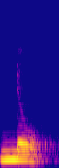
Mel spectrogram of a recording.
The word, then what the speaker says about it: know: 54 verb है नो, नो का मतलब है जानना। इसके स्पेलिंग देखिए KNOW, ये है नो। ये सिंपल NO वाला नो नहीं है, बल्कि KNOW वाला नो है, जिसका मतलब है जानना।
